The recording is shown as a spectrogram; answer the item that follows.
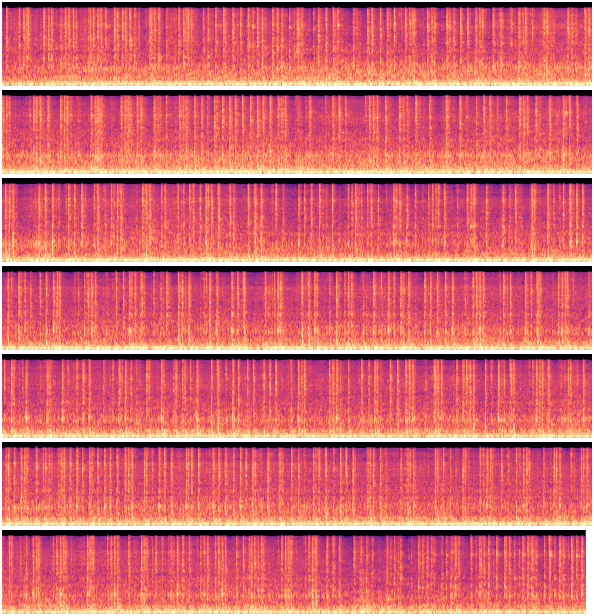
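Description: Loud drag-race car engine idling steadily, with no big revs.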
